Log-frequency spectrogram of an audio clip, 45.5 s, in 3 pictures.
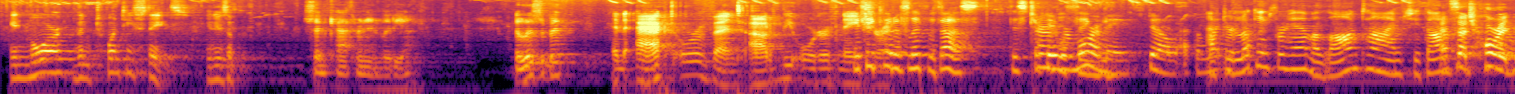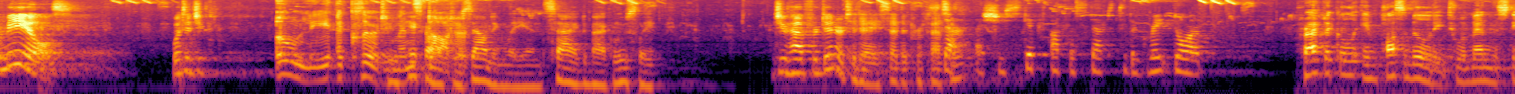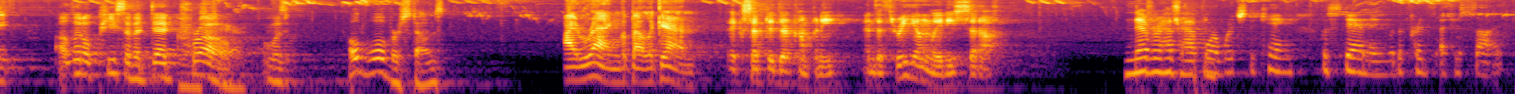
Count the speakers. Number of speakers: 9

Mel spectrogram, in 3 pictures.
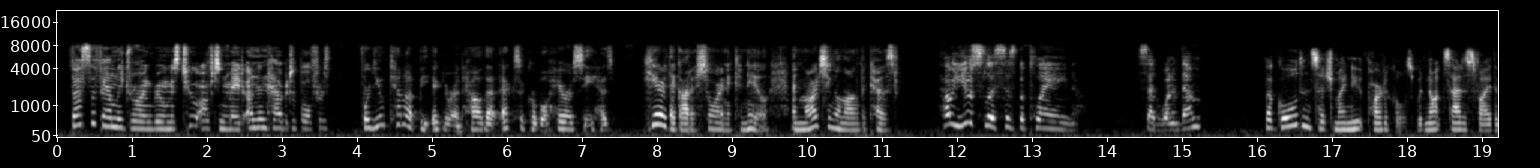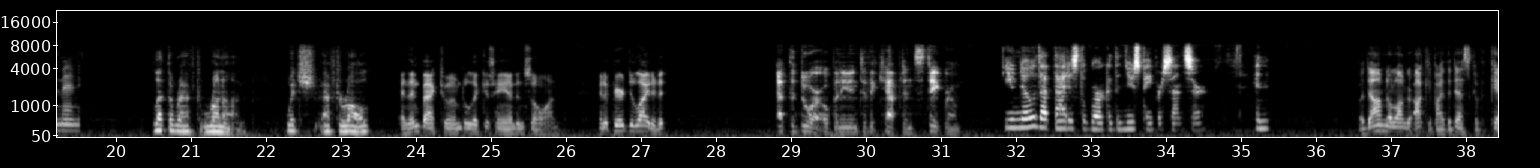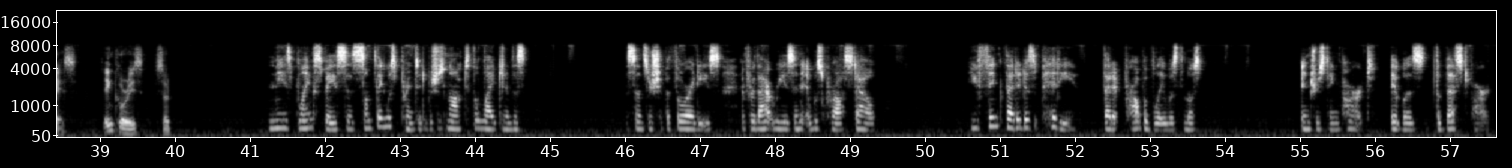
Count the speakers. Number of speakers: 10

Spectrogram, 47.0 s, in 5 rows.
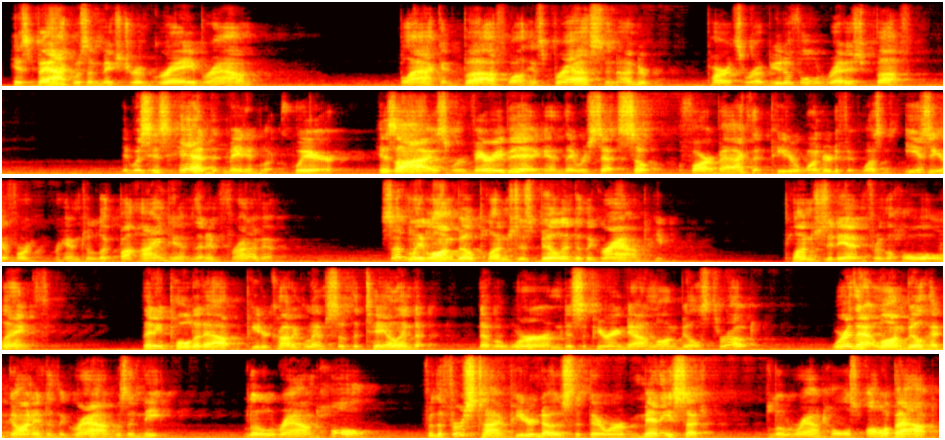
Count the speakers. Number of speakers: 1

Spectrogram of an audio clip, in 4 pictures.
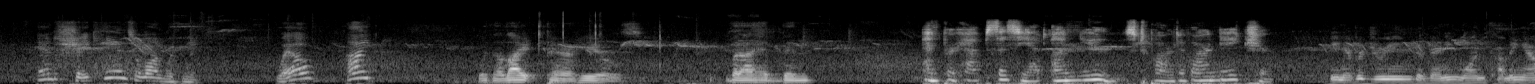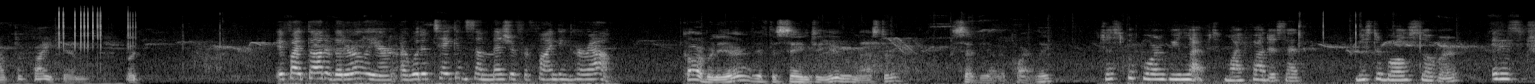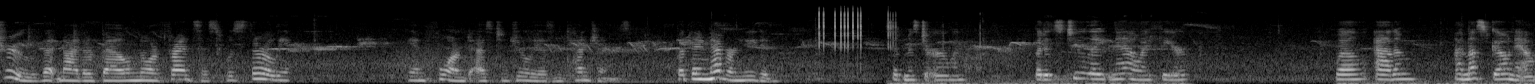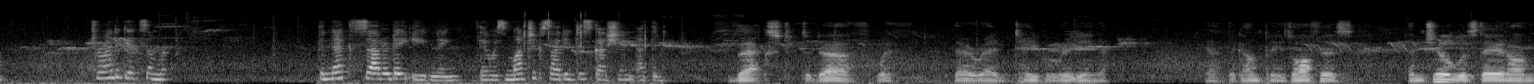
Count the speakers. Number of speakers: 8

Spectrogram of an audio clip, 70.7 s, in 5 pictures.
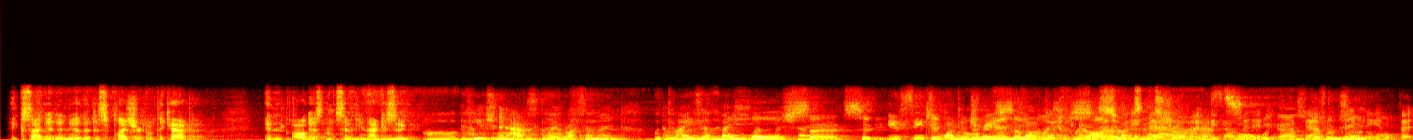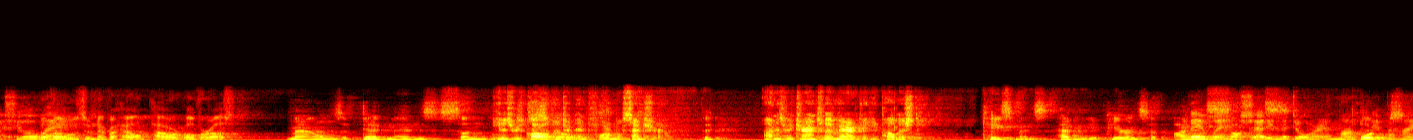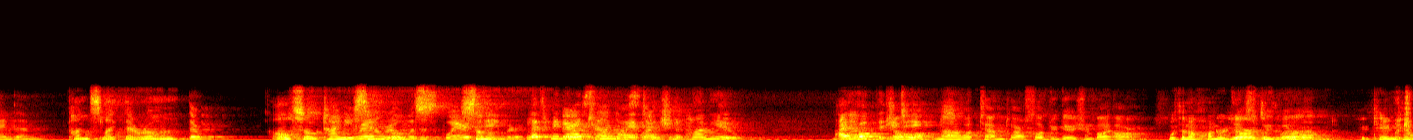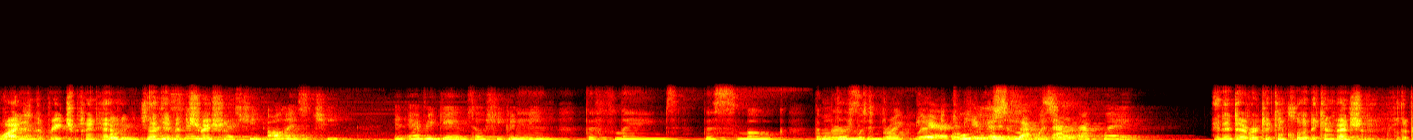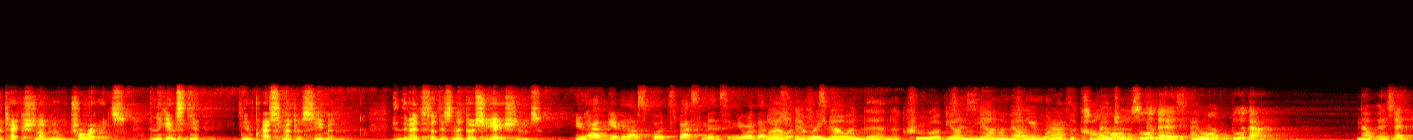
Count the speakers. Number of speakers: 8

